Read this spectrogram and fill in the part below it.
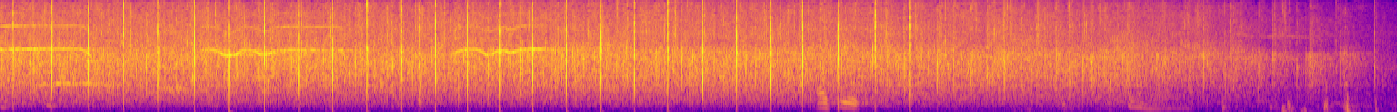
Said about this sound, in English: If you would all please rise again and give our Madam Chairman another round of applause and thank you for her service as we accept her resignation.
